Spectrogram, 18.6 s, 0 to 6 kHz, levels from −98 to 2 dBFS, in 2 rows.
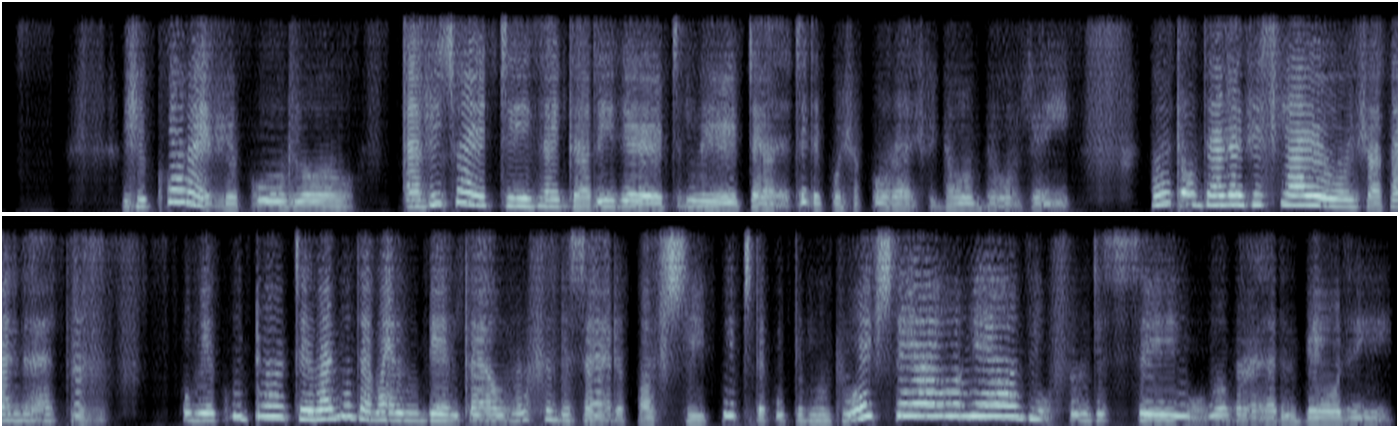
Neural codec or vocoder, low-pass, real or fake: codec, 16 kHz, 0.5 kbps, FreqCodec, smaller model; 5.4 kHz; fake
